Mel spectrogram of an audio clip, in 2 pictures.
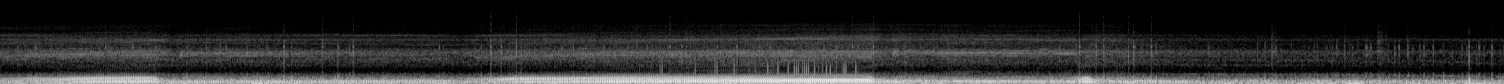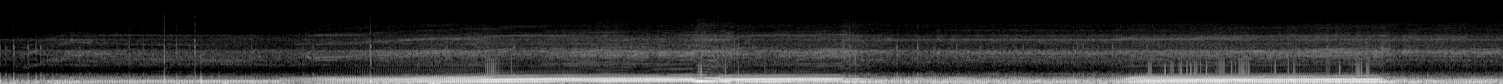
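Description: Mutt Akita motorcycle's single-cylinder engine running through town, accelerating with rising revs several times and easing back to a lower steady run between pulls, with a gear change midway through the longest pull. A few crackling noises sound over the engine.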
